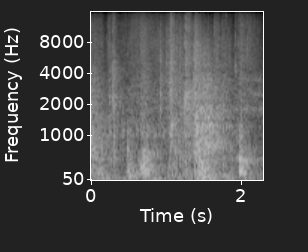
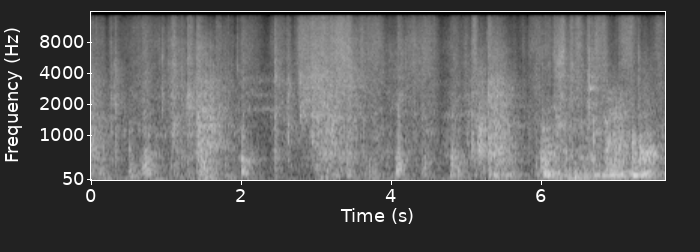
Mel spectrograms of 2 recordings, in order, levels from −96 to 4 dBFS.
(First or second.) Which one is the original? first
